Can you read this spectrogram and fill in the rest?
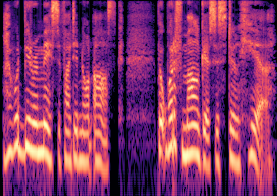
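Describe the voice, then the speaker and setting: A woman's voice: fairly low pitch, moderate pace, mellow, breathy edge, no echo, clean studio sound. A woman playing a stern, sceptical Imperial Sith officer in a video game, formal, curt and disapproving.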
